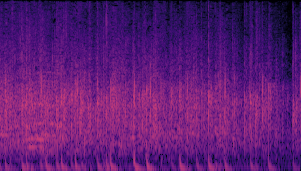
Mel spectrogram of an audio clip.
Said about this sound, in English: We're a Baptist-costal kind of church here, folks. We need some amens. We need some hand claps. We need some agreement. Come on.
